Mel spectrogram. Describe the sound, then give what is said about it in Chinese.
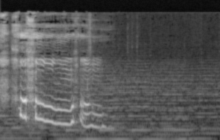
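A storyteller's voice imitates Pinocchio crying loudly, a short, wavering wail that drops in pitch and trails away. “可怜的匹诺曹说到这里，哭了起来。他哭得如此大声，以至于五公里以外都能听到他的哭声。”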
